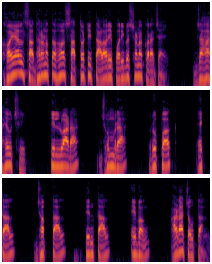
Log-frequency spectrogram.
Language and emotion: Odia, neutral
